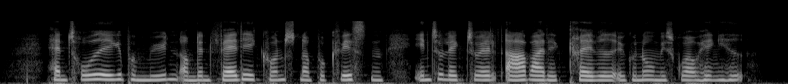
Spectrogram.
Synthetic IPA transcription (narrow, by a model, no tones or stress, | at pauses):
hænt͡sʰʁo̝ːð̞̩ˠəe̝ɡ̥əpʰɒ̽myːd̥n̩ʔɒ̽md̥enfæd̥iəkʰɔ̽nsd̥nɐpʰɒ̽kʰʋe̝sd̥n̩ʔe̝nt͡sʰe̝leɡ̥̚t͡sʰuel̰d̥ɑ̈ːb̥ɑ̈ɪ̰d̥əkʰʁɛːʋð̞̩ˠøkʰo̝no̝̰ːmisɡ̥uɑ̈ʊɦeŋ̰iɦe̝ð̞̰ˠ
